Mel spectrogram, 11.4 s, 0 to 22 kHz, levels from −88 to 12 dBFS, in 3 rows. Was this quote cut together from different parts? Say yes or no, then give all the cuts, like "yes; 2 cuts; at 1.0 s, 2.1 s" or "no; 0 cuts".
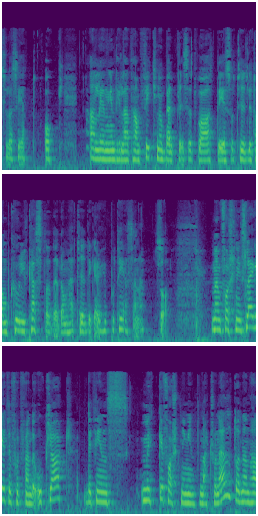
yes; 1 cut; at 1.1 s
